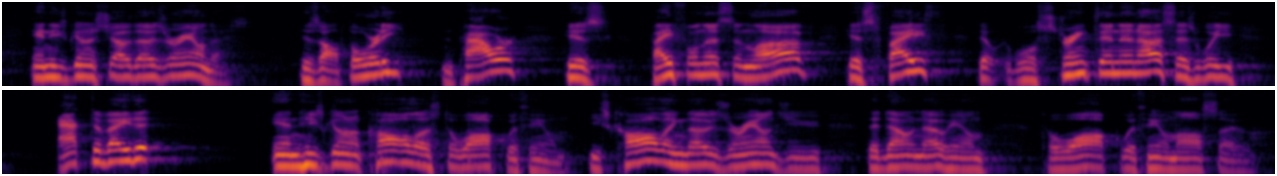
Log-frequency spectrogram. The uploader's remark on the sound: Recorded from South Gate Fellowship on May 23, 2021.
